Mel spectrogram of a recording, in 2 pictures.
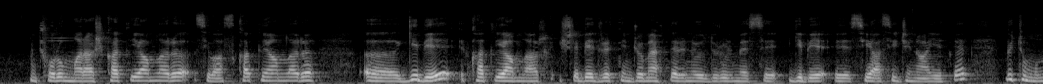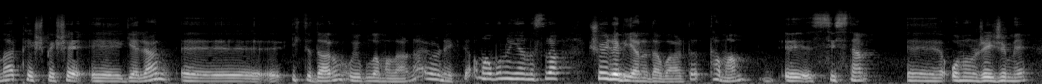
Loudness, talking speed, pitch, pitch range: -23 LUFS, 120 wpm, 170 Hz, 150-200 Hz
